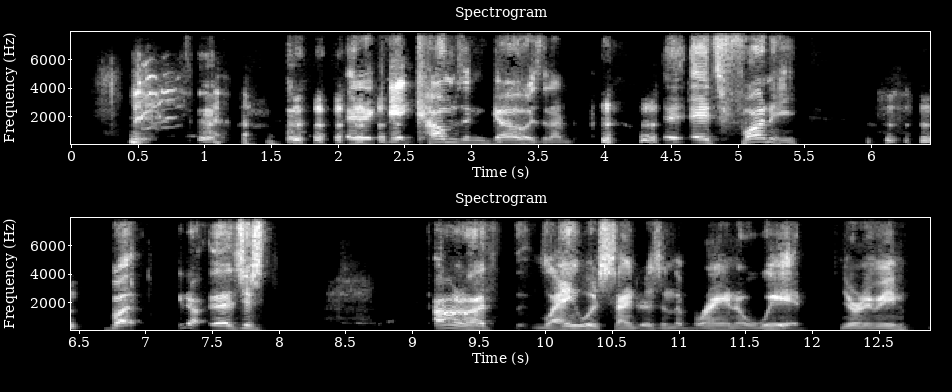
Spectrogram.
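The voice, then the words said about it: Thick Boston accent. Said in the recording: “my Boston accent got thicker than it was ... Thicker than when I left the area.”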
